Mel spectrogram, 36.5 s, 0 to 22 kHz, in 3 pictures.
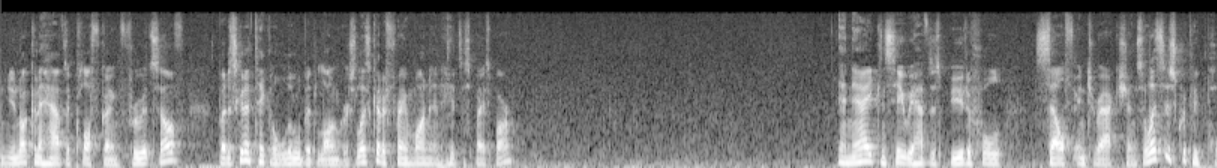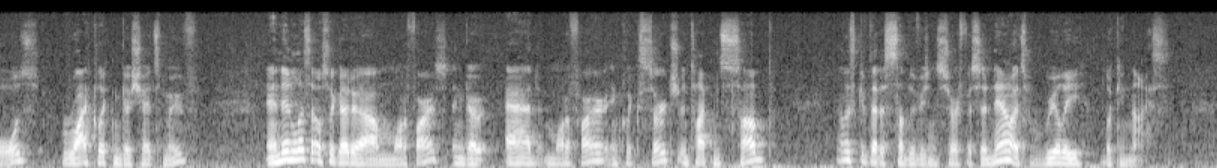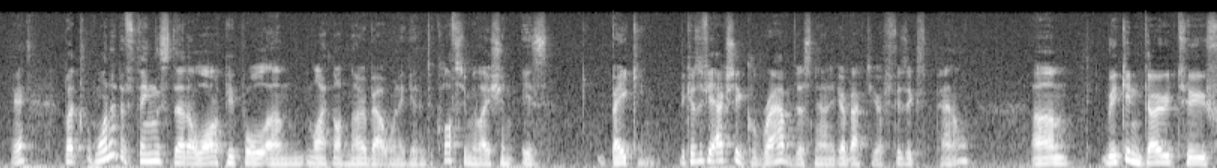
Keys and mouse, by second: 2.1 middle click, 4.0 space, 11.6 space, 11.8 middle click, 12.6-13.1 right drag, 13.8-14.5 middle drag, 15.7 click, 17.1-20.8 drag, 21.4-22.0 middle drag, 22.6 space, 24.2 space, 24.8 shift+Left, 27.5-28.1 middle drag, 31.6 click, 33.0 click, 35.9 click.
